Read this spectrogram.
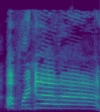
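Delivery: high-pitched hammed-up panic; mock freakout. Comedian mocking what askers want to hear, hammed-up panic. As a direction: play the frantic guest people want. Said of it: "they want you to be like".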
